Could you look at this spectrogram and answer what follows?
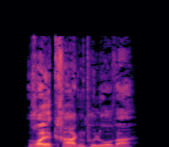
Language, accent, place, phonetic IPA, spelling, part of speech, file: German, Germany, Berlin, [ˈʁɔlkʁaːɡn̩pʊˌloːvɐ], Rollkragenpullover, noun, De-Rollkragenpullover.ogg
- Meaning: turtleneck sweater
